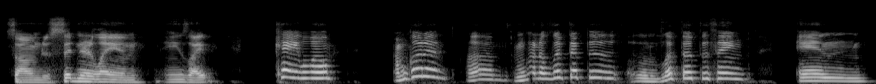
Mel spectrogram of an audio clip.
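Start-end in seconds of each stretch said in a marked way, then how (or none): 2.8-8.7 halting falsetto doctor voice, with ums; mock falsetto, hesitating through instructions; high-pitched doctor. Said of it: "I can't sit here and do it in his voice".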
